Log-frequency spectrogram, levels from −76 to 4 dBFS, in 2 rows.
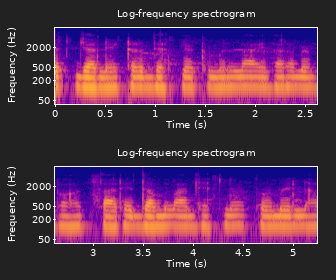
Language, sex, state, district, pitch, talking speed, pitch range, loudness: Hindi, male, Delhi, New Delhi, 125 Hz, 170 wpm, 125-130 Hz, -20 LUFS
